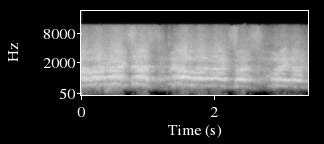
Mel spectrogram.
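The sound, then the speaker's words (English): A football crowd chants in loud, rhythmic surges, the massed voices swelling and dipping roughly every second with a broad, roaring tone. “Please do with these videos of crowd scenes.”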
